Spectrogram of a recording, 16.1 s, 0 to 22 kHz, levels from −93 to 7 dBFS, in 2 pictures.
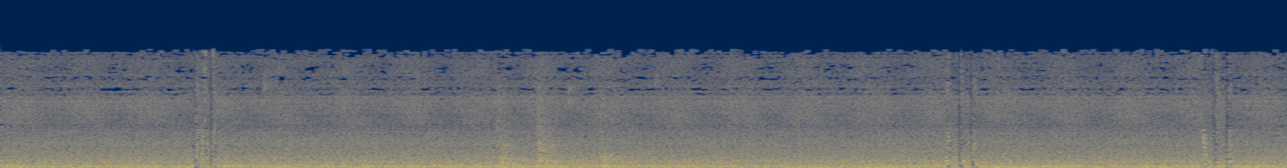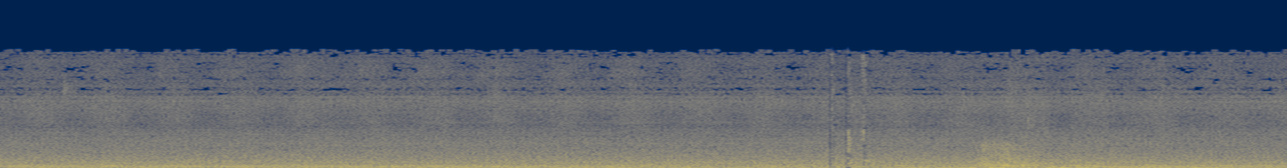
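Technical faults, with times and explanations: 1.20–1.35 s, 5.90–6.11 s, 7.49–7.70 s, 13.21–13.47 s: frames out of order. In each stretch, two adjacent blocks of about 52, 78, 78 and 105 ms play swapped, giving a garbled flutter. Unlike a dropout or repeat, nothing is lost or doubled.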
